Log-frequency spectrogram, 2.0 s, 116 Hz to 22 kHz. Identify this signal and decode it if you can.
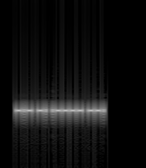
Morse code, heard as a keyed tone, about 49 wpm, 700 Hz. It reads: KN1G
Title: USA Call Signs - 6x Character Spacing - 50wpm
